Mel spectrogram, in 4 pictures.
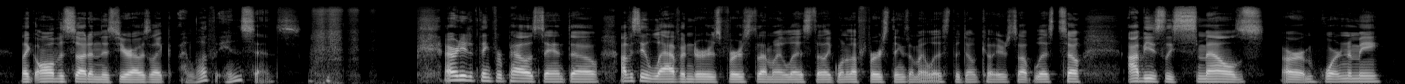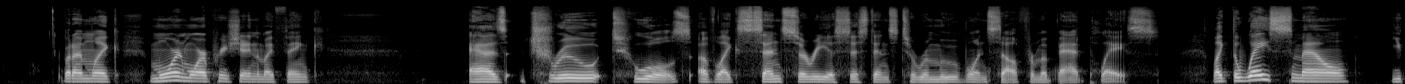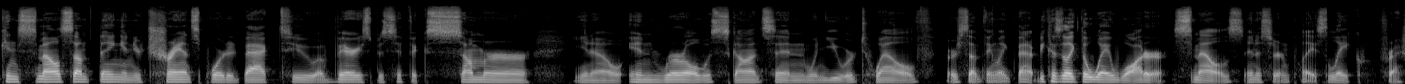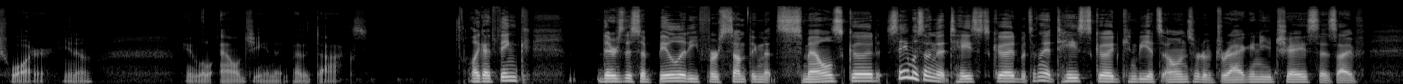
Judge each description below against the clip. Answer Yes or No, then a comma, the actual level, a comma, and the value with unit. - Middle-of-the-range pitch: No, low, 120 Hz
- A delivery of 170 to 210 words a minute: Yes, average, 175 wpm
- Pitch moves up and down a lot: No, average, 3.4 semitones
